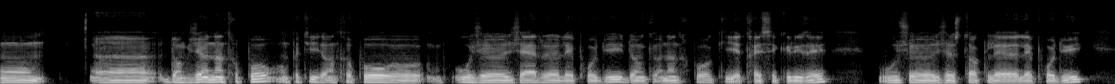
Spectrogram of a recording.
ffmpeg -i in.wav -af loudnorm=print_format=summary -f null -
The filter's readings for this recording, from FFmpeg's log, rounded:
Input Integrated:    -19.5 LUFS
Input True Peak:      -3.1 dBTP
Input LRA:             2.0 LU
Input Threshold:     -29.9 LUFS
